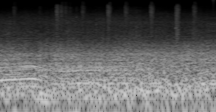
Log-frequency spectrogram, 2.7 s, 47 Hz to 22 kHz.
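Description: A BMW M140i engine in Sport Plus mode holds a steady, loud drone with a low growl, heard from inside the car with no voices over it.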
